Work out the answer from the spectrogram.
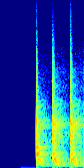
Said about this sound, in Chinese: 儿子，妈妈回来了，快给妈妈开门啊。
